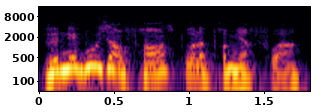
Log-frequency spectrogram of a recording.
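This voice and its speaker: A man playing a polite questioner in a scripted language-lesson dialogue, articulating deliberately. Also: on the high side, very animated, a little mellow, slightly rough, lo-fi sound. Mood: polite, inquiring.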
